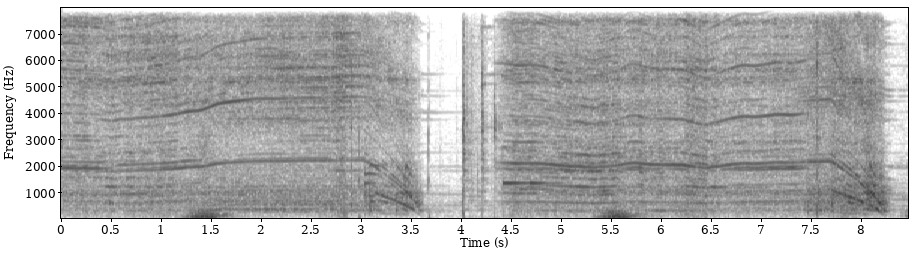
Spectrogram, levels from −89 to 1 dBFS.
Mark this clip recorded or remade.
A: recorded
